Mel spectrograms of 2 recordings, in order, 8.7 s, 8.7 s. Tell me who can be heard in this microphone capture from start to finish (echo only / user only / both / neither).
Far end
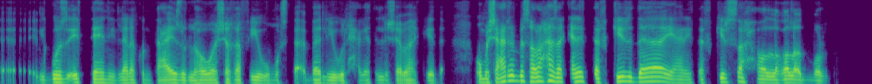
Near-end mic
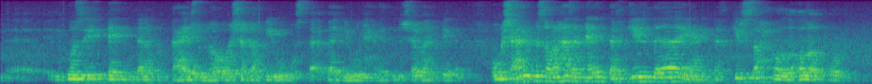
echo only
